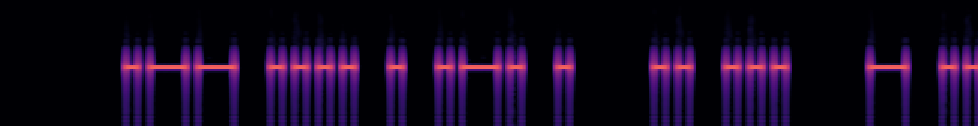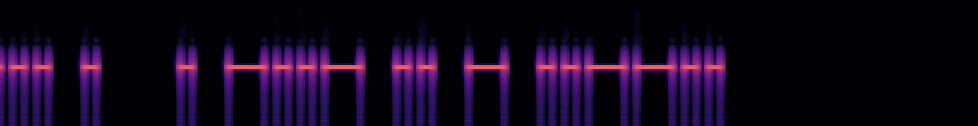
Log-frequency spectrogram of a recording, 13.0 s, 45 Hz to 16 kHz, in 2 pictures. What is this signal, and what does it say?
Morse code, heard as a keyed tone, about 15 wpm, 700 Hz. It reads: WHERE IS THE EXIT?
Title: Sentences from Top 1100 Words 15wpm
